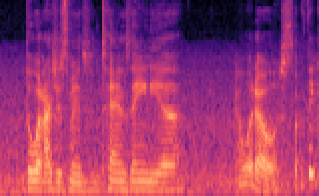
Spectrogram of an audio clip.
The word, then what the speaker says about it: Tanzania: I said Tarzania. Tanzania. I was close.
